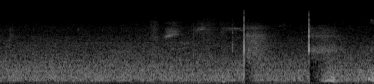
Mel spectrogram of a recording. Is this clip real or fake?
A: real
